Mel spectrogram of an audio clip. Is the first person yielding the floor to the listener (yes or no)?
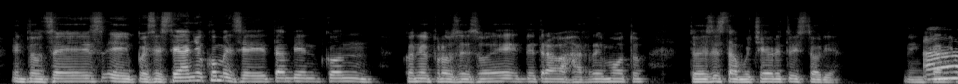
yes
